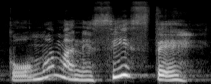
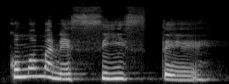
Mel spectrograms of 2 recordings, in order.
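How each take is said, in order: First: It is said in a weary, exasperated tone. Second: It is said in a sweet, loving tone.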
